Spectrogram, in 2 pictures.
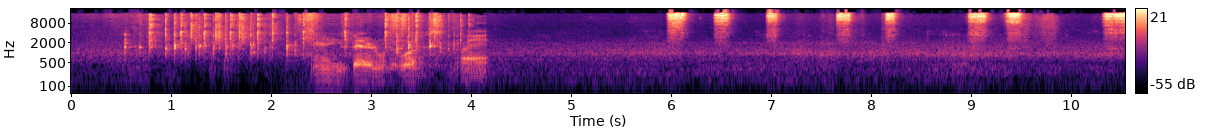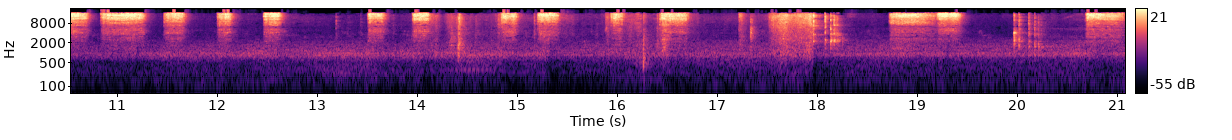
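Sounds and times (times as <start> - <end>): spray nozzle hissing in bursts: 6.0 - 8.3, 9.0 - 9.6, 10.3 - 12.7, 13.5 - 14.2, 14.8 - 16.8, 18.7 - 19.5, 20.7 - 21.0.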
